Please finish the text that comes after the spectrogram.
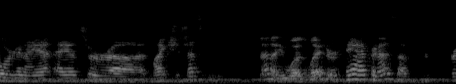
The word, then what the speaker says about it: Krzyzewski: See, I thought people were going to answer Mike Krzyzewski. No, he was later. Yeah, I pronounced that pretty well.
